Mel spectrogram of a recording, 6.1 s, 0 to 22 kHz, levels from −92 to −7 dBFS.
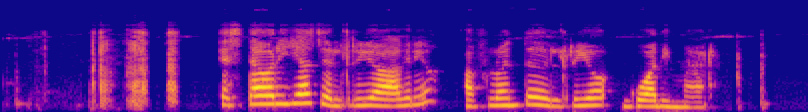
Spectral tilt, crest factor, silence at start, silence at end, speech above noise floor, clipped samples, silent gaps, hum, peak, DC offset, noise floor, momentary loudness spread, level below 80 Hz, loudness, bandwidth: -4.5 dB/octave; 18 dB; 0.7 s; 0.75 s; 39 dB; under 0.1%; none; none; -2 dBFS; under 0.1%; -57 dBFS; 16 LU; -66 dBFS; -20 LUFS; 9.4 kHz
